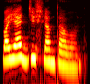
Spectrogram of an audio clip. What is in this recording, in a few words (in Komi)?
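вай аддзысьлам талун, Komi, female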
